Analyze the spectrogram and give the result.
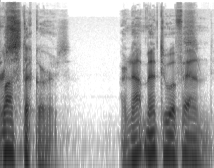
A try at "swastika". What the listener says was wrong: There's no R in the word swastika. No R in the word swastika. No.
